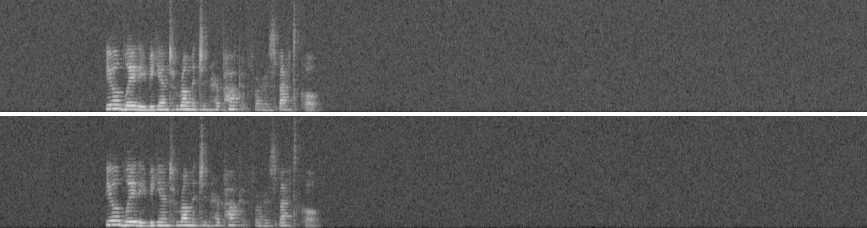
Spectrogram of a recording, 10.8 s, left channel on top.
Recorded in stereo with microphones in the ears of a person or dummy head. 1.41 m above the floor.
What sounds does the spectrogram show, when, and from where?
1.3 s a woman speaking: 10° left (ahead or behind), 1.8 m; by 4.0 s 40° left (ahead or behind), 4 m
